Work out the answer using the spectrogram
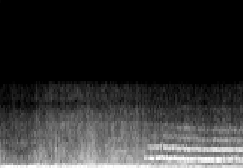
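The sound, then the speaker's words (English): A specialized roadster pulls up with a loud, sustained tire screech over engine noise; the squeal settles into steady high whining tones toward the end. “the vehicle comes into view. It's a specialized roadster adorned with Robin's logo, the Roadrunner”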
